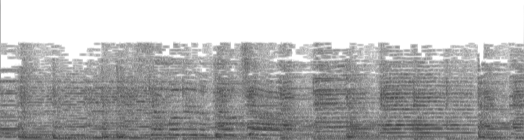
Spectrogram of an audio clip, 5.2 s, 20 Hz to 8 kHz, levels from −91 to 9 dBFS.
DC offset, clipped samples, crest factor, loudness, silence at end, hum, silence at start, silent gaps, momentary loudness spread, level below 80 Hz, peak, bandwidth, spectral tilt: 0.4%; under 0.1%; 16 dB; -20 LUFS; 0 s; none; 0 s; none; 5 LU; -44 dBFS; -6 dBFS; 5.8 kHz; -10 dB/octave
